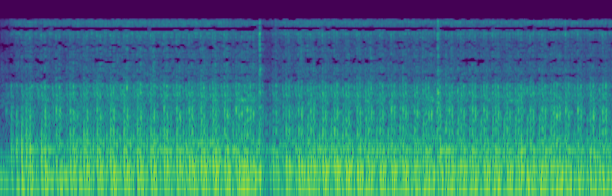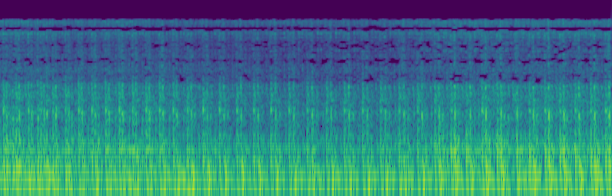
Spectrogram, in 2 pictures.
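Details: Isuzu Bellett GT-R restarted after storage with air filters off and the throttle stop screw not working; runs rough with an uneven, lumpy beat and a brief stumble. Owner suspects poor carburettor jets and plans to strip the carbs.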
